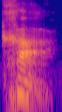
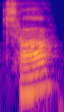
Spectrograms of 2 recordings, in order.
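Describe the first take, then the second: First: It begins with a 'k' sound. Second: It begins with a 'ch' sound. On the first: The speaker calls it right. "it's pronounced ka" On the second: The speaker calls it wrong. "It's not cha"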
